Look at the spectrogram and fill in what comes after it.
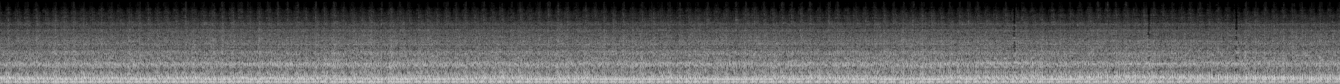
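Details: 2002 Yamaha YZF R6 four-cylinder, 6 years sitting, restarted after fuel-leak cleanup: steady idle with an irregular stumbling pulse about three to four a second. Owner feels it runs on three cylinders, suspecting a gummed carburetor or fouled plug.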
